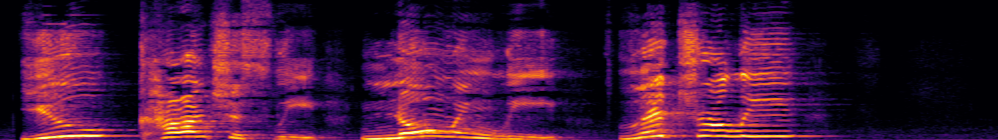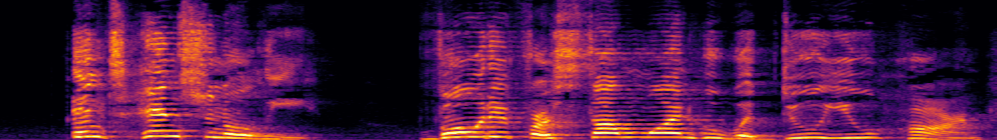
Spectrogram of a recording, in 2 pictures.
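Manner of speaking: each accusing word weighted, slow; slow pointed accusations to voters; slow emphatic list. Real, not acted. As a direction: hammer every word, slowly.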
